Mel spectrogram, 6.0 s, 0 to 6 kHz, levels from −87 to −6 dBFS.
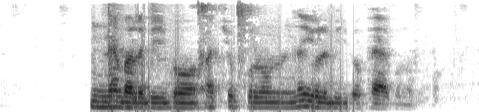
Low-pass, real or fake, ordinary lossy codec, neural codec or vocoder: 5.4 kHz; real; AAC, 24 kbps; none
